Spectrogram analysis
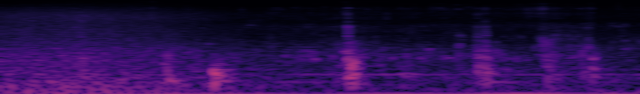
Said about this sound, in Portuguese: começou a mover a embarcação pelo mar usando um remo de madeira que segurava.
